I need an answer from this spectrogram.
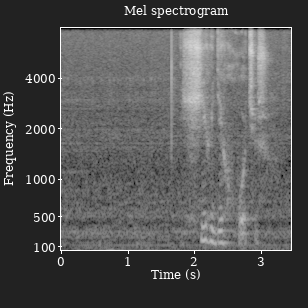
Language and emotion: Russian, angry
